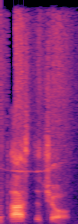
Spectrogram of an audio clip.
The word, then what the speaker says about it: pasticciotti: There are, I believe, several ways to pronounce that. Every time I've picked them up at the local Italian bakery I like to go to, they call them the Pasticciotti. So that's what I'm calling them, is the Pasticciotti.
